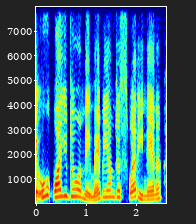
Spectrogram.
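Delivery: put-on whiny child protest. Teasing her nana in a high childish whine. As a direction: pitch it way up like a kid caught out. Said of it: "I say".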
